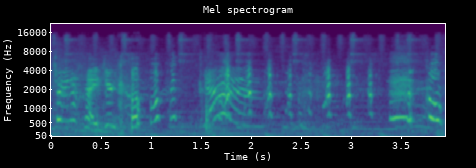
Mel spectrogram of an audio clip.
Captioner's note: laughing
